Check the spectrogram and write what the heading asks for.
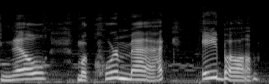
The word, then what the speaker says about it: Nell McCormack Abom: And I just wanted to say you get an A-star for pronouncing my complete name correctly, which very rarely happens. Nell McCormack Abom.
